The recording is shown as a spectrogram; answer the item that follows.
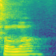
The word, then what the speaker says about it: Cuomo: Cuomo. Chris Cuomo. Wow. Yeah. You did Chris Cuomo?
